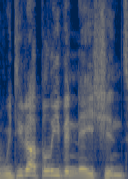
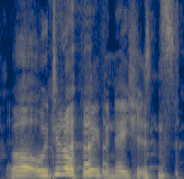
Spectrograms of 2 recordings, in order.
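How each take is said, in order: First: It is said in the speaker's plain voice. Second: It is said in a put-on British Cockney accent.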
